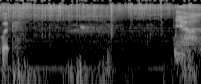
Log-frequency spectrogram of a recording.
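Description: Low rumble of wind buffeting the microphone outdoors, with a few faint clicks.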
